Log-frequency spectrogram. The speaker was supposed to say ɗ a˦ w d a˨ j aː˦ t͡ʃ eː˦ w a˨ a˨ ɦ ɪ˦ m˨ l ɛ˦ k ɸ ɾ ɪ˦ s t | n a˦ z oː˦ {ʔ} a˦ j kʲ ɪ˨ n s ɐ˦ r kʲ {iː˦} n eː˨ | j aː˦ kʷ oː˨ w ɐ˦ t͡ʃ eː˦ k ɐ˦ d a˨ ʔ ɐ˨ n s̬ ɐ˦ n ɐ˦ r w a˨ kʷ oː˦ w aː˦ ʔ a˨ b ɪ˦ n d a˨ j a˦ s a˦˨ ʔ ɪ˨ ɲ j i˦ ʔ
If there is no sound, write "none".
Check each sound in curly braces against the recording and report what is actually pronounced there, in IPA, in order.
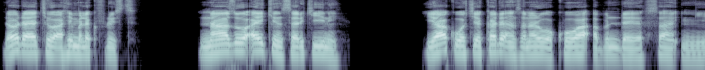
ʔ, iː˦

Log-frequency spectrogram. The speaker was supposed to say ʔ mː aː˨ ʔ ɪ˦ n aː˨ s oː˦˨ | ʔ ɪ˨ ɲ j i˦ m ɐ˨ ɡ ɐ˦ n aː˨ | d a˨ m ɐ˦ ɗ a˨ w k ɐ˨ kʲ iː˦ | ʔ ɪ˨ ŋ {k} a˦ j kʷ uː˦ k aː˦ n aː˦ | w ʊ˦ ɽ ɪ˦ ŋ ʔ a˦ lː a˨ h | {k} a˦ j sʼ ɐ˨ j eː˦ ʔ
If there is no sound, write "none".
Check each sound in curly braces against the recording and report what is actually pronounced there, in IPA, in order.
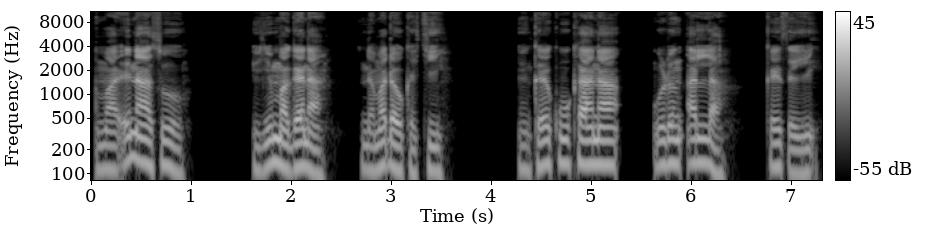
k, k

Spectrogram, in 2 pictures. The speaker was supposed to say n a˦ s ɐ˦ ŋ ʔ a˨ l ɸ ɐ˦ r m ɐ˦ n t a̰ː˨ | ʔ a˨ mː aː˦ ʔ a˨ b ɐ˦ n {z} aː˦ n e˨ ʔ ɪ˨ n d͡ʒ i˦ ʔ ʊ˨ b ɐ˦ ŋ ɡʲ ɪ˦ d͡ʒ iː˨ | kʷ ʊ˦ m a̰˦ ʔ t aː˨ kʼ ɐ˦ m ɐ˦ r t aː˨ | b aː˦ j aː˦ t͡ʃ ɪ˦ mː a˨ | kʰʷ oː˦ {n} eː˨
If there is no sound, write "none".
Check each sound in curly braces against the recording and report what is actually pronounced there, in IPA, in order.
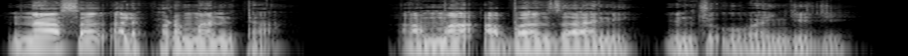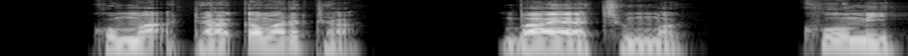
z, m

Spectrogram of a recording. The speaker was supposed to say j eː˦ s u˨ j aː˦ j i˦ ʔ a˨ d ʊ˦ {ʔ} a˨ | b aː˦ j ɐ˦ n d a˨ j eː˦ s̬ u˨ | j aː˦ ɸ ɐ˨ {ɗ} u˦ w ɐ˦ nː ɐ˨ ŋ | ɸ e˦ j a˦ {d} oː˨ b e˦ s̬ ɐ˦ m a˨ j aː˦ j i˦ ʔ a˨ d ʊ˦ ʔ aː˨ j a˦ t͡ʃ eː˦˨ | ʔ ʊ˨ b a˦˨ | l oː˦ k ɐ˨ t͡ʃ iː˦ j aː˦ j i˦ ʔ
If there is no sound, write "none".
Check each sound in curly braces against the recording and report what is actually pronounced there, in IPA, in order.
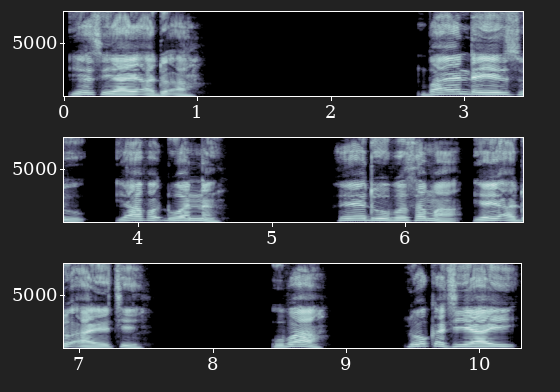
ʔ, ɗ, d

